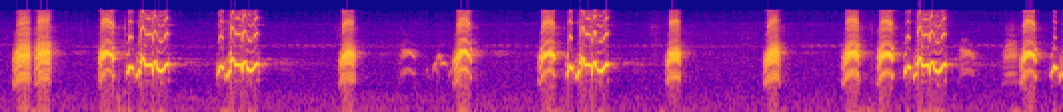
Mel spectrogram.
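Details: Sooty-headed bulbul, loud lure song: spaced harsh bursts and bubbly warbled phrases, plus a softer quick twitter midway, delivered in an uneven but lively rhythm.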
